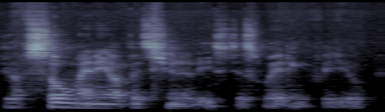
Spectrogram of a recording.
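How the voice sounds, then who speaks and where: A man with a Danish accent, a tutor speaking English as a second language and pitching one-on-one lessons to camera in a rambling, salesy way full of restarts. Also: fairly even intonation, fast talker, creaky, a little mellow, reverberant. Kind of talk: persuasive talk to camera.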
